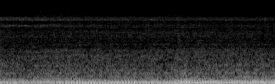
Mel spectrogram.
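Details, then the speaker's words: Infiniti QX56 at auction, ABS and brake lights on, burning smell: low heavy laboured rumble in reverse and drive, flat with little pull, engine nearly cutting off; cause not found. "See? Put it in drive. Go up. It definitely doesn't have that pull that Vortec B4.3 got. See? Damn near want to cut off."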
